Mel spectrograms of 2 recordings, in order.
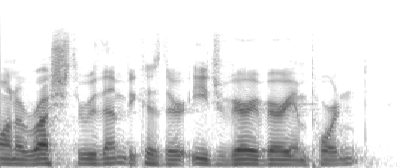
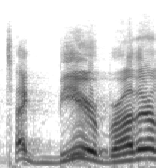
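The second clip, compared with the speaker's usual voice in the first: excited takbir; 7 semitones higher, 9 dB louder, slower than usual. Retold or imitated. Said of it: "I'm like".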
